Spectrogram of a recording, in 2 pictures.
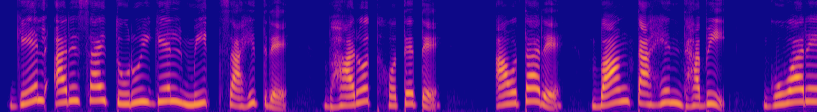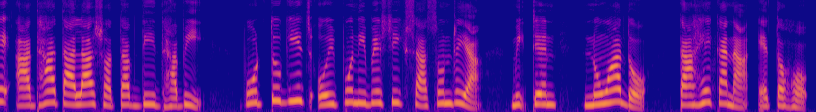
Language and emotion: Santali, neutral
